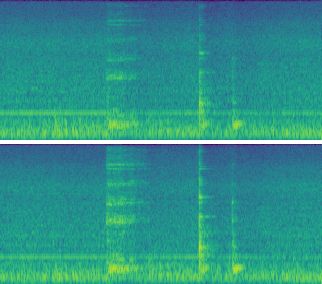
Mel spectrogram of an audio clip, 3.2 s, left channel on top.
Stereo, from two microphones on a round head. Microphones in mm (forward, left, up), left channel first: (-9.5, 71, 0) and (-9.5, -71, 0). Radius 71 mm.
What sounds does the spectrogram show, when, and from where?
1.1 s chopping: 65° right (ahead or behind), 0.6 m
